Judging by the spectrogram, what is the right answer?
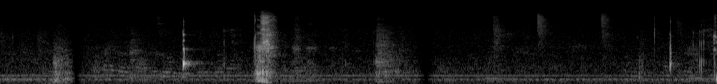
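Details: Girl who can't stop hiccupping: a few short, abrupt gulping catches about a second apart in a quiet room; hiccups.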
